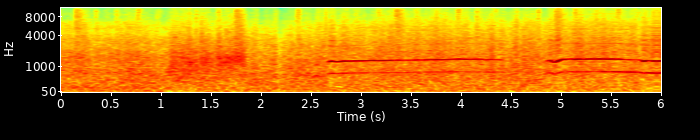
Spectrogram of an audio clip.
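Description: Wind roars loudly and steadily across a microphone.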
